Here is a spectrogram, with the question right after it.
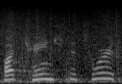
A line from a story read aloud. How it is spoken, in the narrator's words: he said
